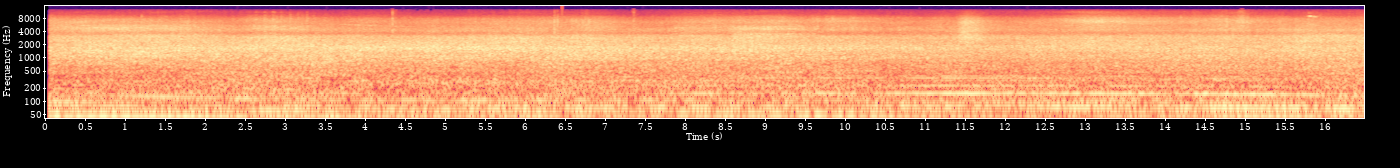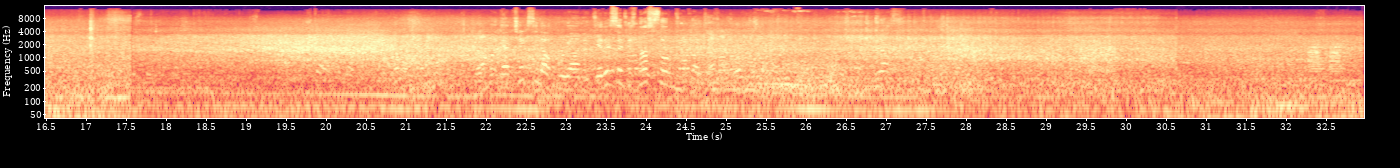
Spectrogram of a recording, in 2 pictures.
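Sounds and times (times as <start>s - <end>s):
road traffic engine hum: 0.1s - 32.9s.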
